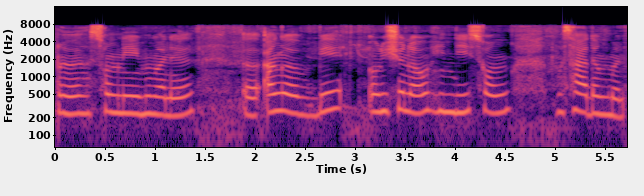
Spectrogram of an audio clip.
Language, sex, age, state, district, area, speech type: Bodo, female, 18-30, Assam, Udalguri, urban, spontaneous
